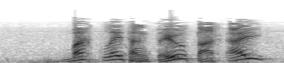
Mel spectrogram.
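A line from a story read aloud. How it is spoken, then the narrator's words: Loud shout. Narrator (Vietnamese): Y bèn quát lớn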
